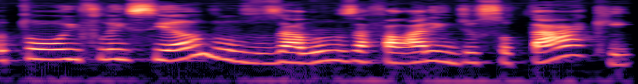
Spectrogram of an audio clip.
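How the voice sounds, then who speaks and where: A woman's high-pitched voice, fairly slow in pace, with lively intonation. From Brazilian Northeast, Bahia–Minas border. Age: 30s. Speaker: teacher. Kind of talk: interview testimony.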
